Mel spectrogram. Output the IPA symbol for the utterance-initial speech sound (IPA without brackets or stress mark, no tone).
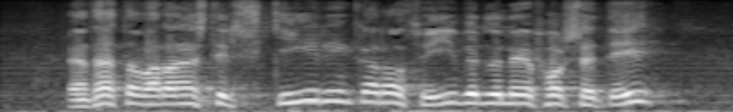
ɛ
